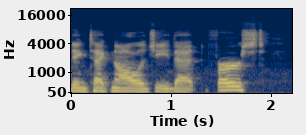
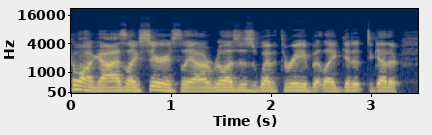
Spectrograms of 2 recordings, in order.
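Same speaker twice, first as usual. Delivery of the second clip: usual speaking voice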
